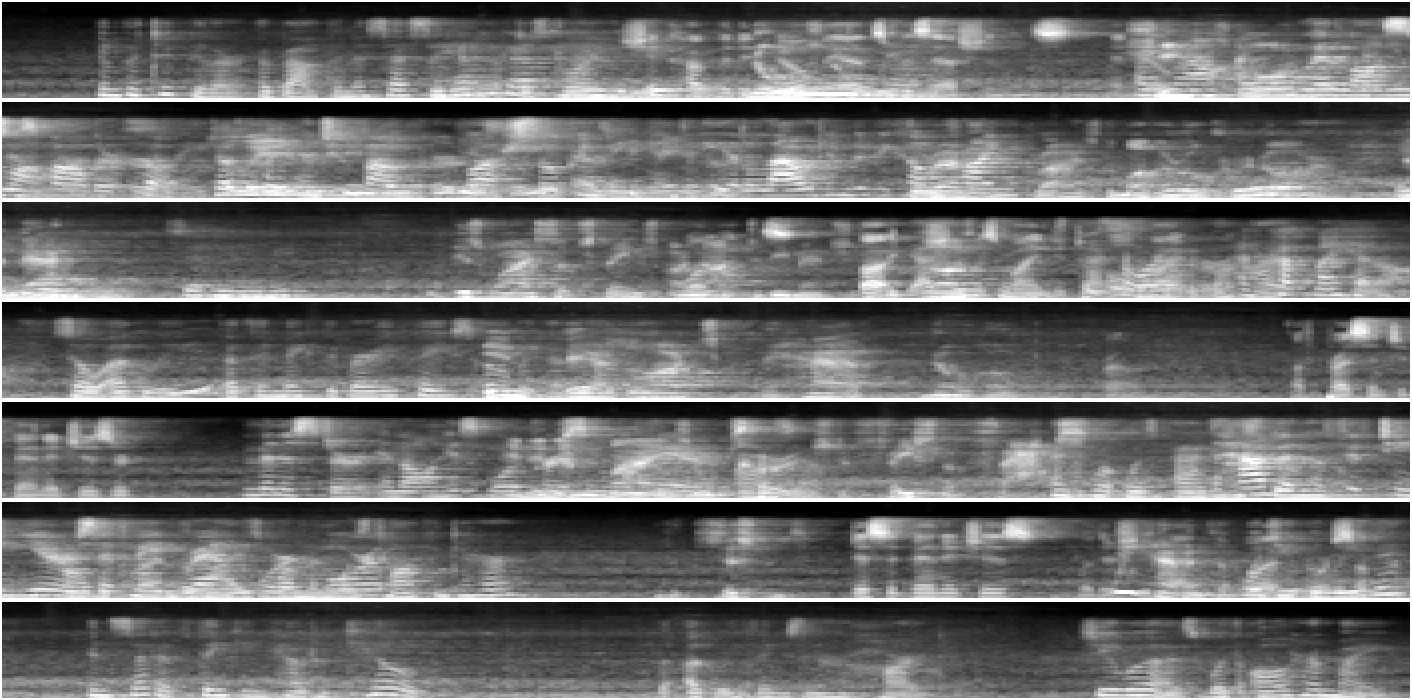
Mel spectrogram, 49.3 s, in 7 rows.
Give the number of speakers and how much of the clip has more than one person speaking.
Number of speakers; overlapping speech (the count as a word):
seven, about 49%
